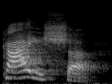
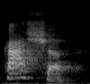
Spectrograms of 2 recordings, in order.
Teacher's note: caixa quase some o i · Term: ditongo decrescente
